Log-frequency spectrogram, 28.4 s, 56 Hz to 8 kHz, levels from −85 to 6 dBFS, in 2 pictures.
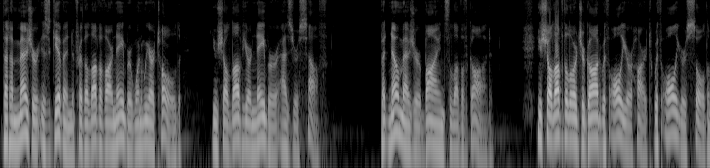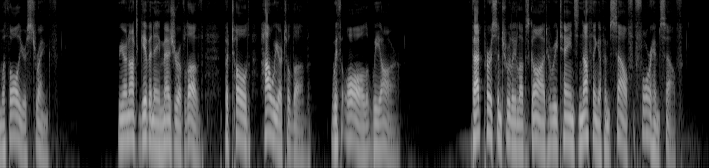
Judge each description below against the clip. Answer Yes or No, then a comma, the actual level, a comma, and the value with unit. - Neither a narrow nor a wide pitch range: Yes, average, 4.8 semitones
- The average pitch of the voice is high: No, low, 110 Hz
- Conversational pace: Yes, average, 170 wpm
